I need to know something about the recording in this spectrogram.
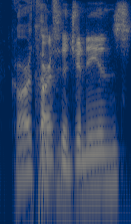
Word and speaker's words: Carthaginian: Carthaginians?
